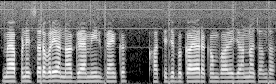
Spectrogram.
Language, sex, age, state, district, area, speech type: Dogri, male, 30-45, Jammu and Kashmir, Udhampur, urban, read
